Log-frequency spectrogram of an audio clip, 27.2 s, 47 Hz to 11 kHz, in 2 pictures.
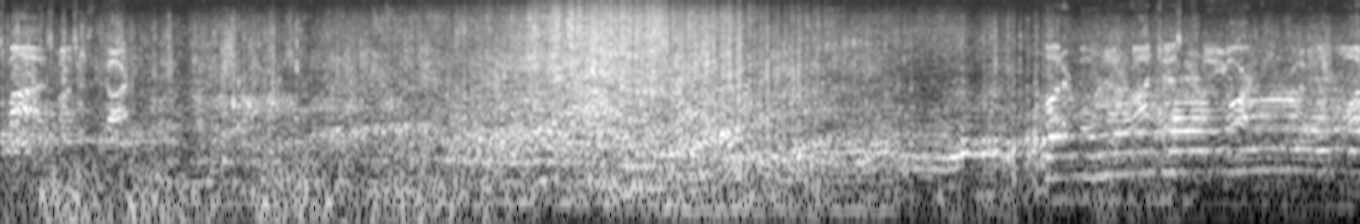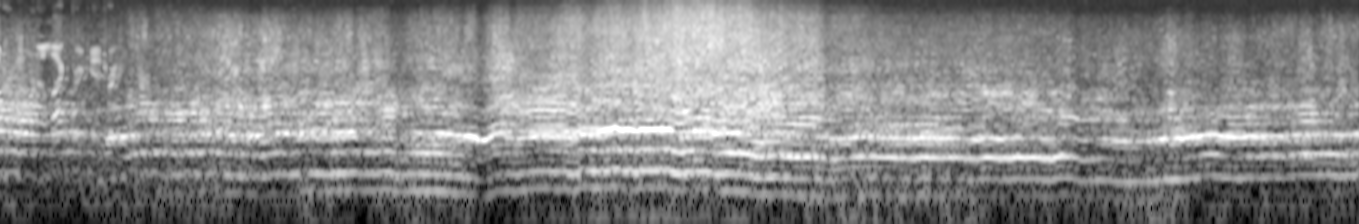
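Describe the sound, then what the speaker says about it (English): Sprint car number 29 runs on a dirt speedway with its engine cutting up badly. The loud engine roar rises and falls in stuttering surges while an announcer talks over it. "On the Speedway, the sprint car number 29, the engine cutting up pretty badly for Terry Clutch."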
